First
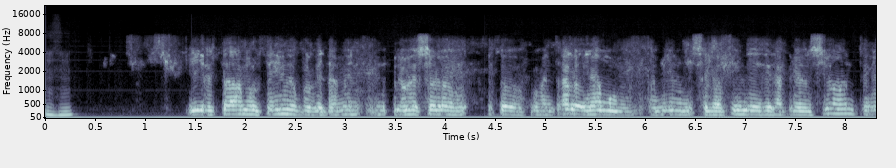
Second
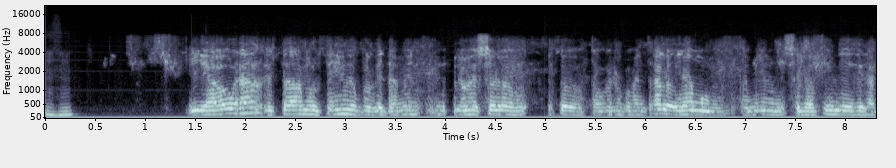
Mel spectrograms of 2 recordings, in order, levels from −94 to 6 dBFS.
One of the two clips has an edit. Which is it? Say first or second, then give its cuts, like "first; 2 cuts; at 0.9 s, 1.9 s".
first; 2 cuts; at 1.6 s, 4.9 s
